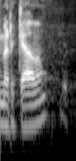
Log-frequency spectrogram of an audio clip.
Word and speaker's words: Mercado: It's Juan Mercado. – Mercado. – Juan Mercado? – Yeah. – I'm saying that wrong. – It's fine. You just got to roll your R's a bit.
